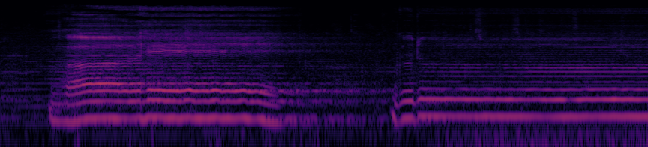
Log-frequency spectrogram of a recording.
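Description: A deep voice chants devotional long held notes. The first steady note starts about a second in and fades out near four seconds; a second long note begins a little after five seconds with a brief dip in pitch.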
